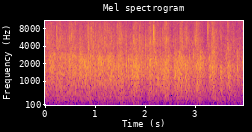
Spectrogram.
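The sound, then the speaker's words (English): Steady audience applause fills the whole four seconds, a dense, even patter of many hands clapping at a fairly loud, constant level with no voices standing out. “Go ahead, clap, lady.”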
